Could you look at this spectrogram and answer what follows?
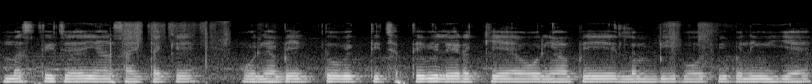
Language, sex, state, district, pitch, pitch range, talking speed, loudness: Hindi, male, Rajasthan, Bikaner, 130 Hz, 125-130 Hz, 175 wpm, -15 LUFS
